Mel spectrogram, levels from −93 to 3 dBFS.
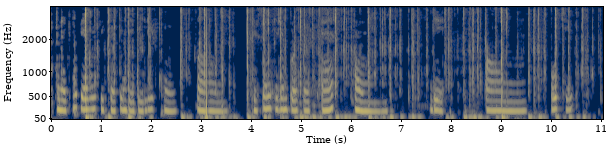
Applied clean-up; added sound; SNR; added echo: classical method Wiener filter.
